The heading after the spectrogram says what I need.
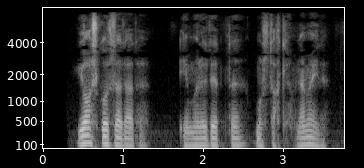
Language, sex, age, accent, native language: Uzbek, male, 18-24, Samarqand, Uzbek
